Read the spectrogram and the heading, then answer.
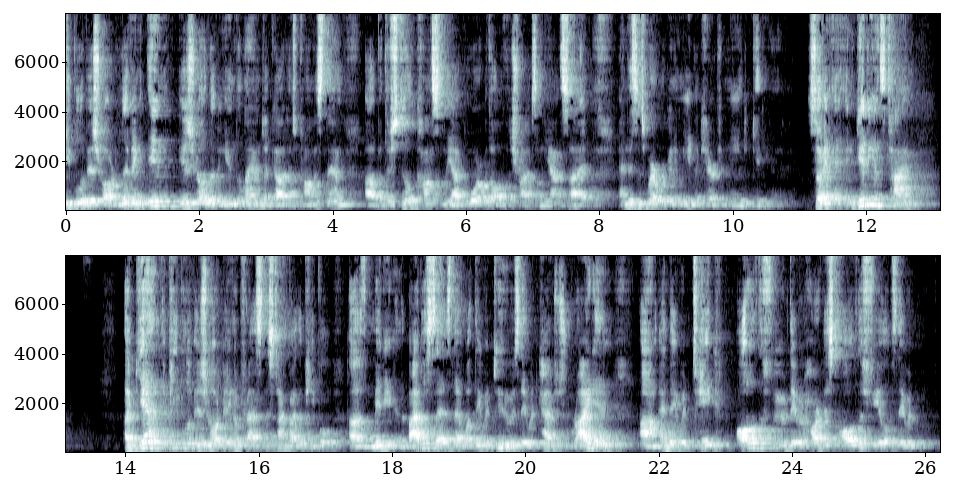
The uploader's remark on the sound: We apologize for the poor audio quality in this message as we were experiencing technical difficulties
